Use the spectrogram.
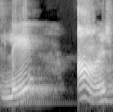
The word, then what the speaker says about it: les anges: It is les anges, but the French have something called the liaison, which makes their language very nice. So, les anges. It's not les anges. We do a zzz.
